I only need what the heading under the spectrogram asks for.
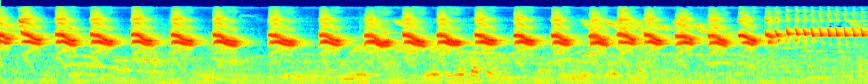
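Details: White-rumped shama singing without pause, its song filled with imitations of kapas tembak, cililin, lovebird and canary. A strong, even run of loud descending chirps about twice a second ends in a quick high buzzy trill.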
